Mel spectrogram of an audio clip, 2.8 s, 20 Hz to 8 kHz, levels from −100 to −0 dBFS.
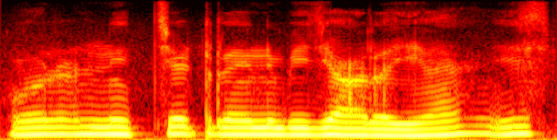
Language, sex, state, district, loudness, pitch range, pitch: Hindi, male, Uttar Pradesh, Saharanpur, -13 LUFS, 145-155 Hz, 150 Hz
